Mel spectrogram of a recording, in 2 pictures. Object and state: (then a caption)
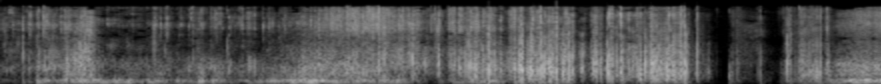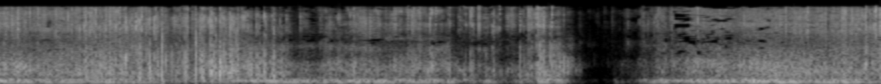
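Foam microphone windscreen being scratched. Long green nails scratch the top and sides of a round purple foam microphone cover. The result is a dense, rough, crackling scrape with heavy low-end rumble, broken by two brief silent pauses before the scratching resumes.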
